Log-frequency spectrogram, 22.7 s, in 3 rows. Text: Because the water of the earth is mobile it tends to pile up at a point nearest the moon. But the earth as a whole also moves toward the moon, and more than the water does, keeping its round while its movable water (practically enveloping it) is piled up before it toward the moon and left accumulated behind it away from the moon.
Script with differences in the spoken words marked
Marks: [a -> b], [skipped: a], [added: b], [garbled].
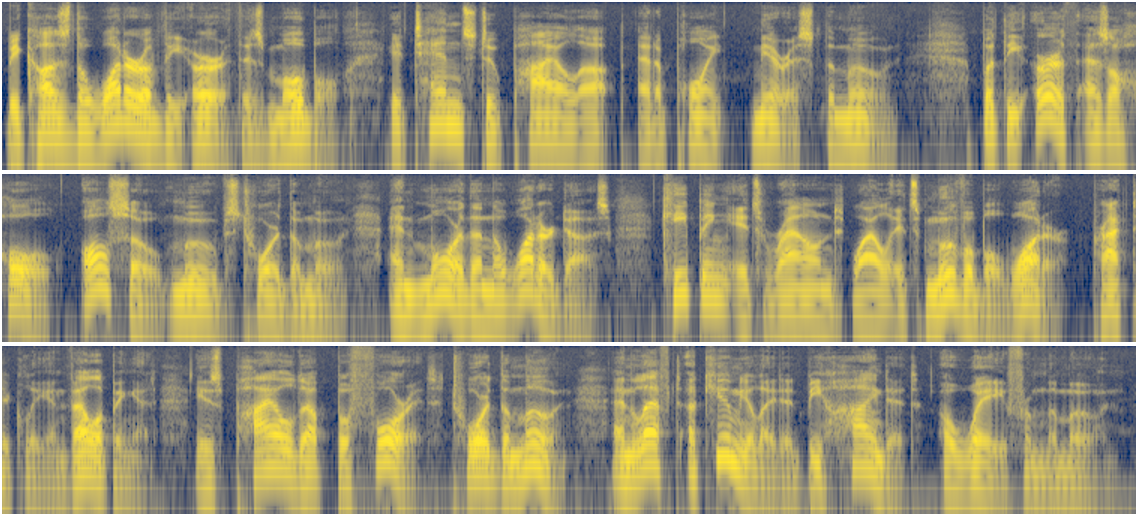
Because the water of the earth is mobile it tends to pile up at a point nearest the moon. But the earth as a whole also moves toward the moon, and more than the water does, keeping its round while its movable water (practically enveloping it) is piled up before it toward the moon and left accumulated behind it away from the moon.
